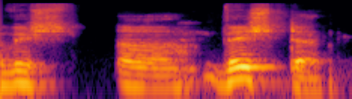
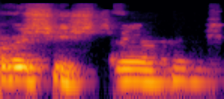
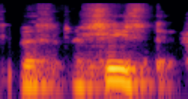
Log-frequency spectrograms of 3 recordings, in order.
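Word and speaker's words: Vasishtha: Brother, I'm going to read a little bit of commentary on the Yoga Vishta. Yoga Vashishta. Vashishta. But anyway, you might have to help me on the pronunciation here, but it says in Vedanta, the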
